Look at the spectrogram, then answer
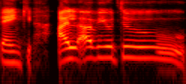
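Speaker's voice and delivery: "too" very high, slow and stretched out. Answering a chat message: Kamala Harris impression. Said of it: "That was my best Kamala Harris impression".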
